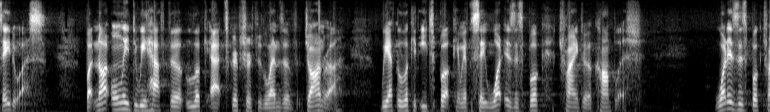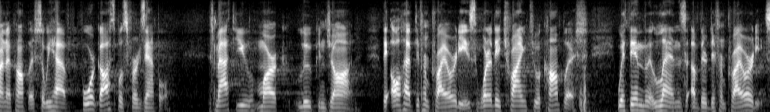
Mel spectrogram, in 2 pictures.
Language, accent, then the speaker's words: English; Canada; as a Canadian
